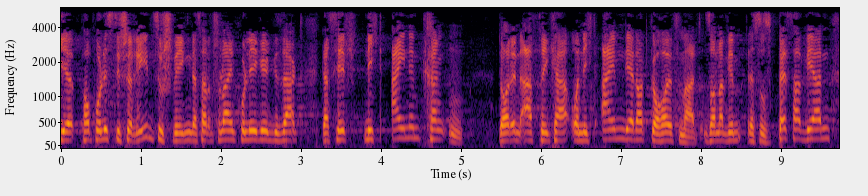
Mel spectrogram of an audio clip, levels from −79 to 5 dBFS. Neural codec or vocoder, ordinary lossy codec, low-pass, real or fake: none; none; 5.4 kHz; real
